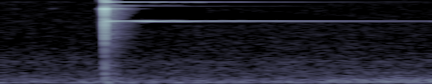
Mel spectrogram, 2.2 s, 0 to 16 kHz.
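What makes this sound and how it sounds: A 72% silver Japanese coin is pinged once, giving a bright, high metallic ring with a clear sustained tone that slowly fades over about a second and a half. It rings like silver, sounding the same as a 90% silver coin.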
